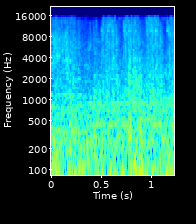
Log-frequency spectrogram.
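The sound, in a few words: gunfire in the video game Destiny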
